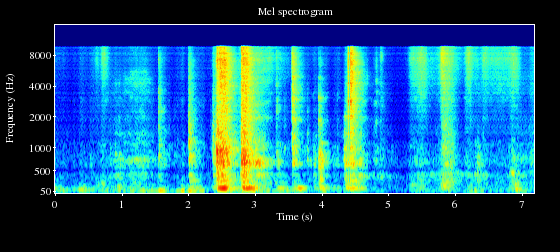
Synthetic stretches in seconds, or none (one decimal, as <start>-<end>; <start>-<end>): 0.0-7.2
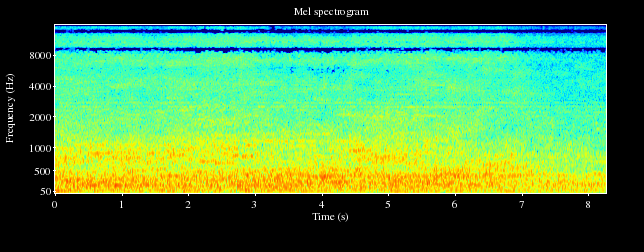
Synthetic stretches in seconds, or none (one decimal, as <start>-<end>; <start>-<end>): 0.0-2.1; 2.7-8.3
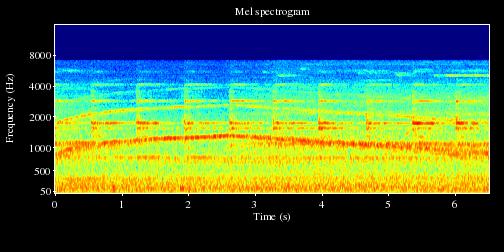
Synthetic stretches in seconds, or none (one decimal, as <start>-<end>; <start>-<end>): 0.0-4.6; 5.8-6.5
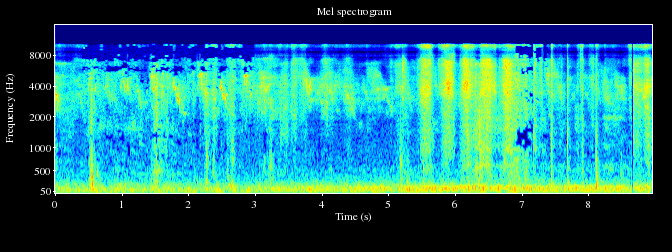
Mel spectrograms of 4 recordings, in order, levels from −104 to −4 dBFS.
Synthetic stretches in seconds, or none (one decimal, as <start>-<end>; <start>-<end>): 0.0-0.4; 3.0-6.9; 7.4-9.0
